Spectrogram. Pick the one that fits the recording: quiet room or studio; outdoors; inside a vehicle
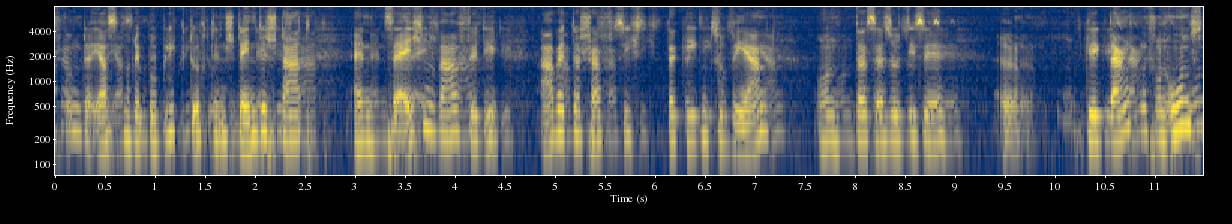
outdoors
